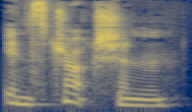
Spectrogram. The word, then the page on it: instruction: British English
